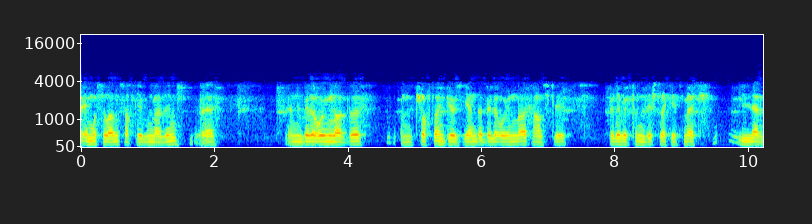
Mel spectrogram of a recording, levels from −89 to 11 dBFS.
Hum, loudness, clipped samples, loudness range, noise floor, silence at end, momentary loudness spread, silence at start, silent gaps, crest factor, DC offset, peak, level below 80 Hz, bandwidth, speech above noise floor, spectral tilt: none; -23 LUFS; under 0.1%; 4 LU; -48 dBFS; 0 s; 21 LU; 0 s; none; 16 dB; under 0.1%; -6 dBFS; -66 dBFS; 4.8 kHz; 25 dB; -5 dB/octave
